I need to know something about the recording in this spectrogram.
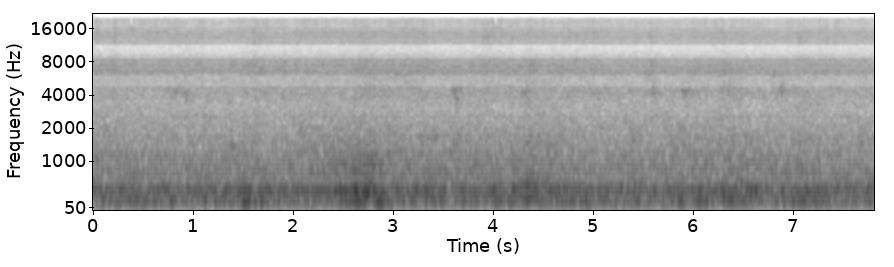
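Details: A swarm-like drone of honey bees humming, low and steady, swelling a little in the middle, with faint higher buzzes of passing individual bees.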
